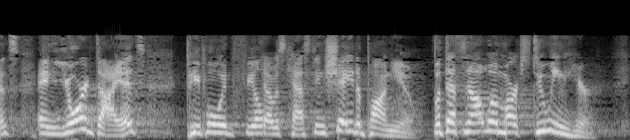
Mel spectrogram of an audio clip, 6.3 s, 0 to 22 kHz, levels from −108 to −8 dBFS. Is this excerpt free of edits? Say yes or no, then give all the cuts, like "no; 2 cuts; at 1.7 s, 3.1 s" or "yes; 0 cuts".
no; 2 cuts; at 2.6 s, 4.2 s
